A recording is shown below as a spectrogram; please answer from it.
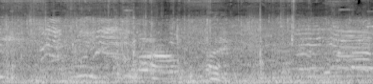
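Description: A paddle splashes and sloshes water as a small boat is rowed, heard close beneath almost constant excited talking from several people, including a child.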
